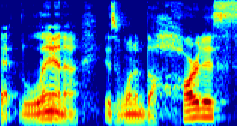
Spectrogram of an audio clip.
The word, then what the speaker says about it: Atlanta: some t sounds so atlanta the first thing you're going to do is you're going to notice this held t sound typically you're not saying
